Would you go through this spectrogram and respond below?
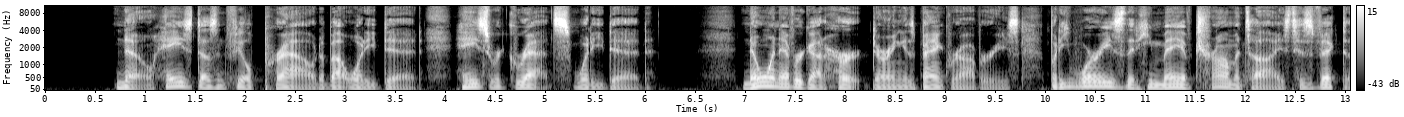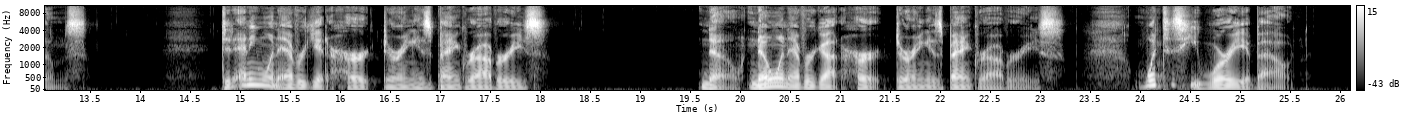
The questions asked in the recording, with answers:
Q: What does he worry about?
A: He worries that he may have traumatized his victims.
